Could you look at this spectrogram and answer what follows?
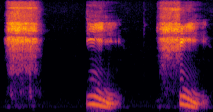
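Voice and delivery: hushing "sh", long ee for "e", then blended "she"; sounding out. Shown as a demonstration. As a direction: sound out "sh, e, she" with a pause between parts. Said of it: "and say".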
